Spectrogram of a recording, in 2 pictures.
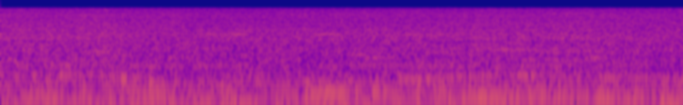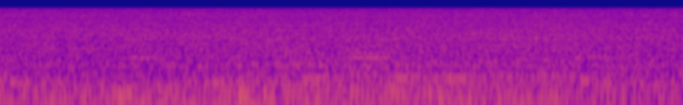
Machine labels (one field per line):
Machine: fan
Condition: abnormal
